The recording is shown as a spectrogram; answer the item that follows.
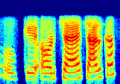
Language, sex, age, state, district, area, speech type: Urdu, female, 18-30, Uttar Pradesh, Aligarh, rural, conversation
